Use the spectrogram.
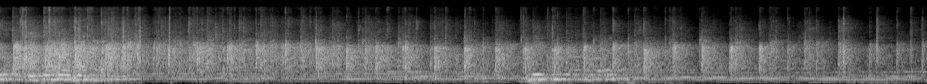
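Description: Church congregation applauding together during a worship service, a dense, steady wash of many hands clapping that starts loudest and carries on evenly, with some voices mixed in.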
